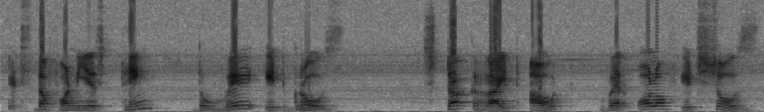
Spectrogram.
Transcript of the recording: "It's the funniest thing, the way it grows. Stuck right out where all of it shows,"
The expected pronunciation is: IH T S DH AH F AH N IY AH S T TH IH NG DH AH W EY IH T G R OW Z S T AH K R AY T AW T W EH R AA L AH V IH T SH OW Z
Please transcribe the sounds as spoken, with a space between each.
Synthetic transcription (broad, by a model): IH T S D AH F AH N IY AH S T T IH NG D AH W EY IH T G R OW Z S T AH K R AY T AW T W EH R AA L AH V IH T SH OW Z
